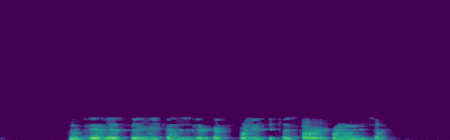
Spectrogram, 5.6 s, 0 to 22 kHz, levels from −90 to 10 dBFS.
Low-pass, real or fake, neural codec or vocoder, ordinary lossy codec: 3.6 kHz; fake; codec, 32 kHz, 1.9 kbps, SNAC; MP3, 16 kbps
